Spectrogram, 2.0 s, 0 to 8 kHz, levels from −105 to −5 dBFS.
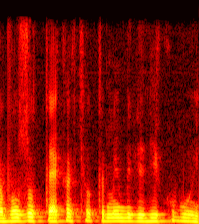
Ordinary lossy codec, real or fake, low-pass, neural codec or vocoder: AAC, 48 kbps; real; 7.2 kHz; none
